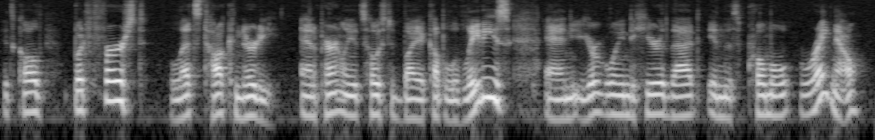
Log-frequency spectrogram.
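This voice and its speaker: A man's voice: mid-range voice, expressive, normal speed, darkish tone. A man hosting his podcast, talking in a casual, rambling way with fillers. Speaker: podcast host. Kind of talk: casual solo podcast chat.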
